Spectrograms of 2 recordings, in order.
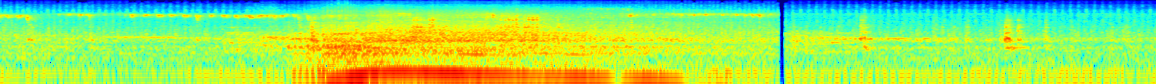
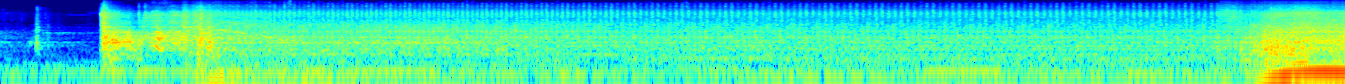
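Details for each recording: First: Ford EcoSport with Sigma engine: loud rough grating whirr, sounding like internal knocking or rattling, swells as revs rise then settles over steady running; worn water pump bearing with pulley play. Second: Ford EcoSport Sigma engine with the alternator accessory belt removed; throttle blips fall back to a quiet, even idle with the rattling noise gone, pointing to a leaking, loose water pump. Normal idle with belt removed.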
